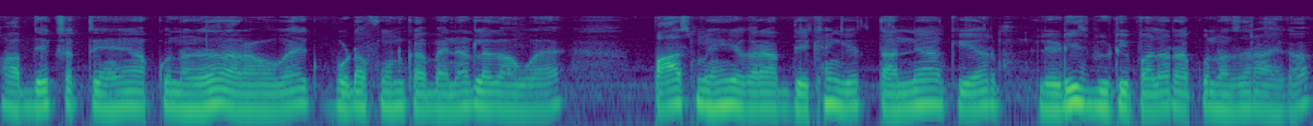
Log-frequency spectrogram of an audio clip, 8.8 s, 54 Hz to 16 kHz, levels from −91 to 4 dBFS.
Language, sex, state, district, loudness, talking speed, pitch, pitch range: Hindi, male, Bihar, Saran, -32 LUFS, 205 wpm, 125 Hz, 120-135 Hz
